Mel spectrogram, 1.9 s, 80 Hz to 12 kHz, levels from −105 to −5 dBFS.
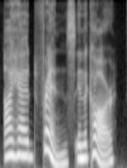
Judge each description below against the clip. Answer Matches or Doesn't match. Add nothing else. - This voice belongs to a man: Doesn't match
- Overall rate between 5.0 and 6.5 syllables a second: Doesn't match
